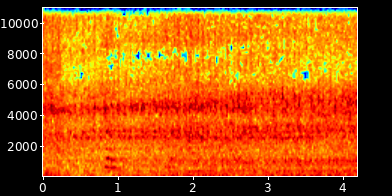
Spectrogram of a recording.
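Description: Tour coach's diesel engine running at low, steady revs as the coach rolls slowly past at walking pace.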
